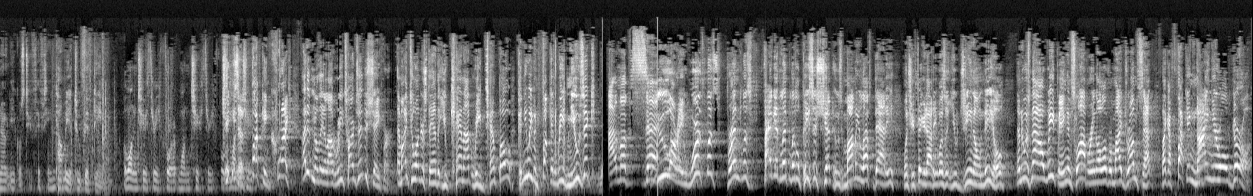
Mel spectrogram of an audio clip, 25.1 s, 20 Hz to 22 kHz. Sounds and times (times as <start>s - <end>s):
Speech: 0.0s - 25.0s.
